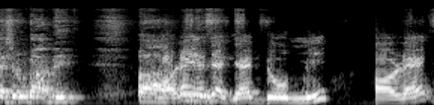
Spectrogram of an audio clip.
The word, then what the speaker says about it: Ọ̀rẹ́: Ọ̀rẹ́. Okay, so the vowels, should they have any bottom mark?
